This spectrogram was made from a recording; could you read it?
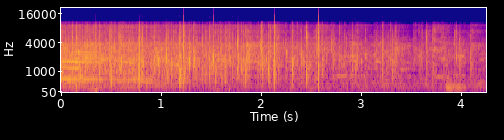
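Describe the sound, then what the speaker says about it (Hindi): A crowd at a BJP rally in Madhya Pradesh claps in a burst of sharp, uneven hand claps that gradually thins out, with voices and general hubbub mixed in. "एक बार जोरदार ताली बजा दो मोदी जी के लिए"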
